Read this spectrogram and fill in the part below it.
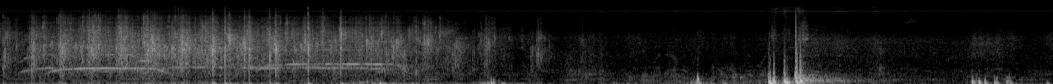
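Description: Graduation ceremony audience applauding to welcome a speaker, a burst of many hands clapping that tapers off midway, followed by a few louder scattered claps and knocks.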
